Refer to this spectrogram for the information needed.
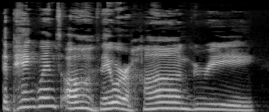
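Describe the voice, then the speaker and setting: A woman's voice: mid-range voice, animated, takes it slowly. A woman voicing a young schoolboy in a storybook, nervously stammering through excuses. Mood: nervous, evasive. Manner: stammering, hesitant, improvising excuses. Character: young schoolboy nervously fibbing to his principal. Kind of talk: children's chapter book read-aloud.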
